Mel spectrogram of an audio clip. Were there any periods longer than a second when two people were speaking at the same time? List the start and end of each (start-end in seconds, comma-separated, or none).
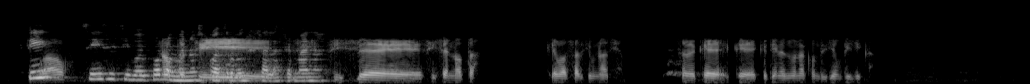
1.6-3.2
